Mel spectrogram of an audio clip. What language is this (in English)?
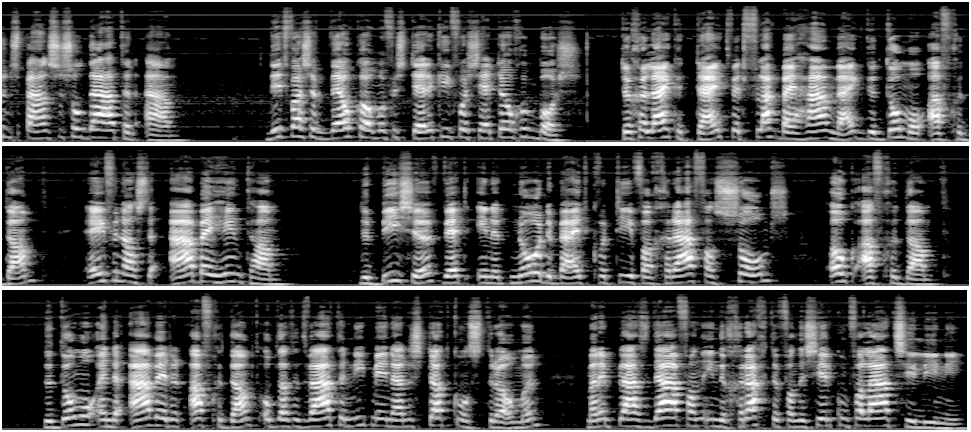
Dutch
